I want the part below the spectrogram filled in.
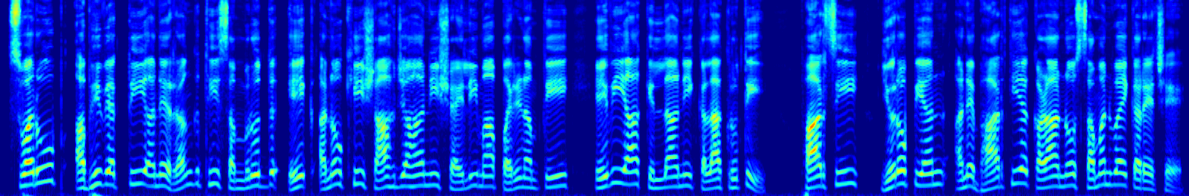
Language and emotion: Gujarati, neutral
